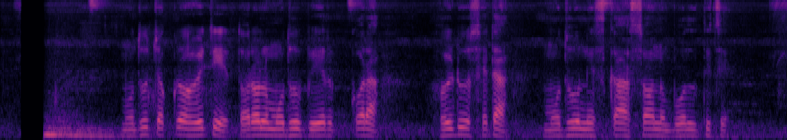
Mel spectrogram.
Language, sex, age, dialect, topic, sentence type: Bengali, male, 36-40, Western, agriculture, statement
